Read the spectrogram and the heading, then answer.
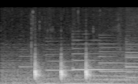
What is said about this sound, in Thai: ยืนดูทางที่ปิดอยู่ ลองเอามือเคาะให้สัญญาณ ครูใหญ่ ๆ ก็มีเสียงเคาะตอบ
